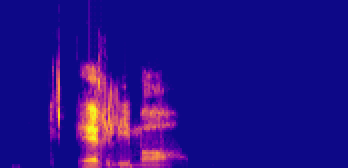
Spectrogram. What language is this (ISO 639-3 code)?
fas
